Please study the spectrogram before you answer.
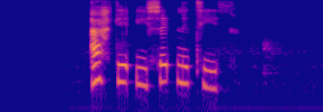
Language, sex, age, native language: Icelandic, female, 10, Icelandic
